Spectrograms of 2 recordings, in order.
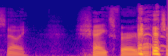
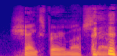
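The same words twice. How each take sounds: First: Called-out pun. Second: Cheeky pun, half laughing. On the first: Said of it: "you yell it out over the bar". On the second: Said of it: "raises his eyebrows and just gives him a". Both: Retold or imitated.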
